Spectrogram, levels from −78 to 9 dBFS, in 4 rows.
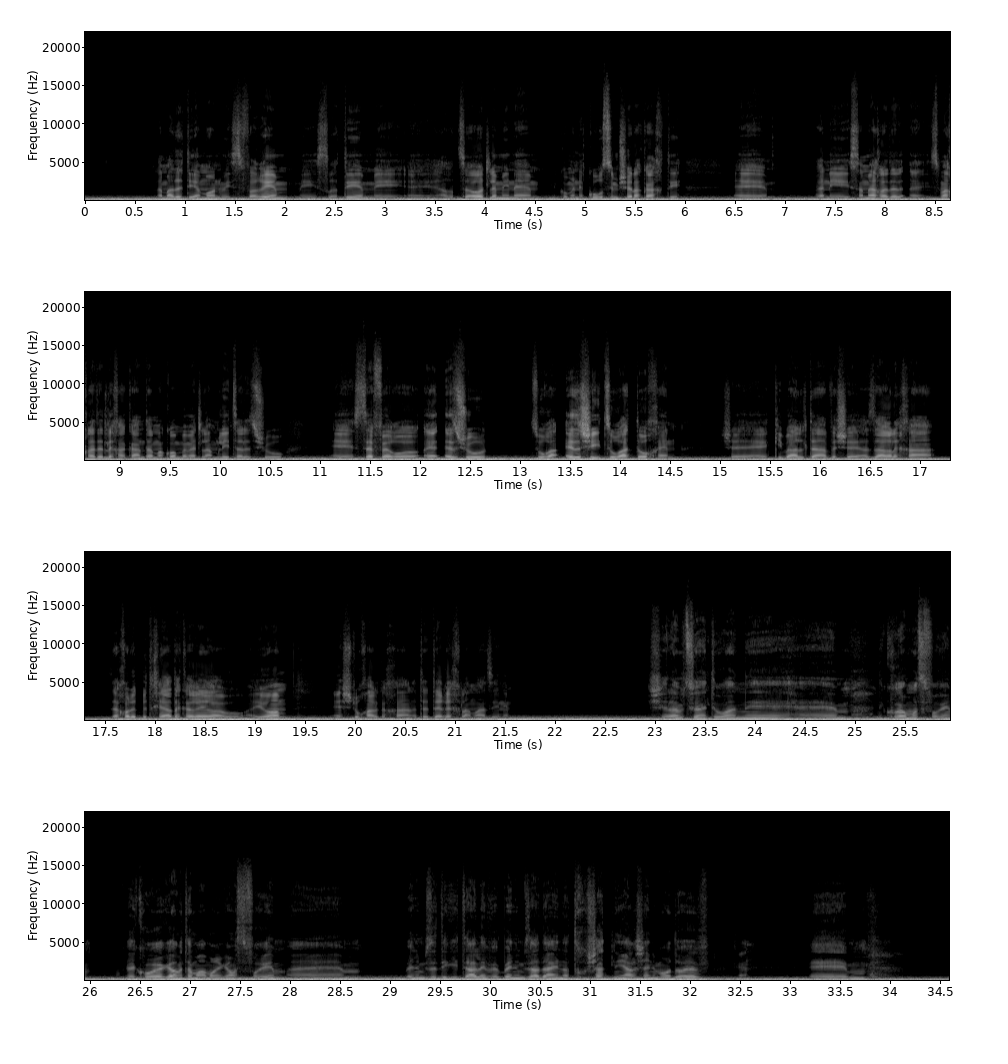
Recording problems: low rumble; loud; throughout; 9 dB below the speech

